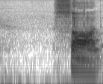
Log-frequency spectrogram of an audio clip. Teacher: you let the teeth open from the beginning and don't move your lips in a round fashion. Instead, you just keep them open.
